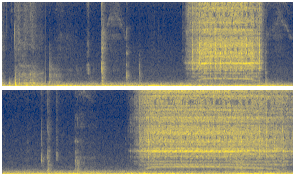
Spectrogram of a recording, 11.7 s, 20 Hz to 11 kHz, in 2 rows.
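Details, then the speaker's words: On30 Bachmann Pocahontas Lumber rail truck model, listed as not running: fast dry ratcheting clatter in bursts whenever the motor is powered, skipping instead of driving; cracked drive gears. "Oh, it is trying to move. Well, it was listed as not running. Sounds like we got a gear issue here."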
